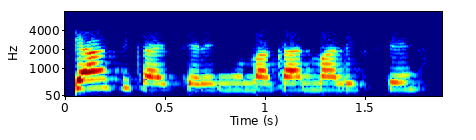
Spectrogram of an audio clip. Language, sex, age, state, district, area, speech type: Hindi, female, 30-45, Uttar Pradesh, Jaunpur, rural, conversation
